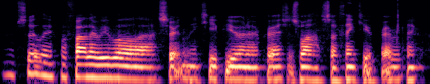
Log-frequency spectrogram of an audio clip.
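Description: A male host closing a talk show, speaking briskly and politely to his guest. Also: mid-range voice, little pitch movement, gravelly, a little mellow. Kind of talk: radio talk show hosting.

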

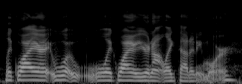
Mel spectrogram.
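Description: A woman hosting a casual comedy podcast with a loud voice, often half-yelling and laughing as she talks. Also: on the low side, fairly even intonation, fast, clean tone, no echo. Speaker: podcast host.

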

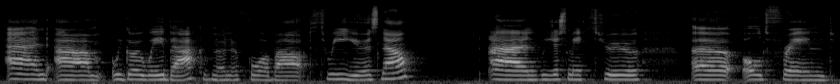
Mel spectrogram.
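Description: A woman's voice: mid-range voice, steady tone, slow, pushed and bright. A woman in her twenties hosting a casual interview, friendly and asking short questions. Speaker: interviewer, channel host.

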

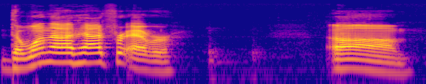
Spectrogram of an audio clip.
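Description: A man's voice: mid-range voice, a little slow, clean tone, dull audio. A man in casual podcast chat, swearing freely and acting out both sides of the conversations he tells about. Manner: animated storyteller, swears freely, acts out both sides of a dialogue.

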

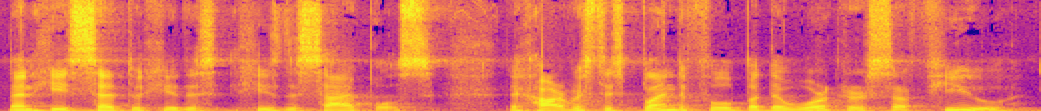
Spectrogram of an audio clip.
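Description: A man preaches with a Latvian accent, searching for words in English and filling pauses with "um" and "uh." His delivery is earnest and plain, at an ordinary middle pitch for a man. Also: a little mellow. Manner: halting English with many fillers, earnest. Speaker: guest preacher. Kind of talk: sermon.

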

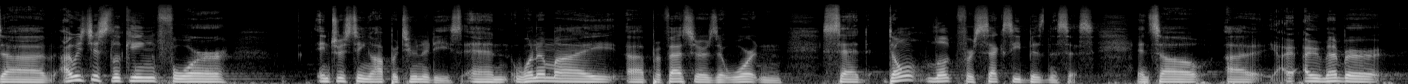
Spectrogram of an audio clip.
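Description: A man's voice: mid-range voice, dark tone. A middle-aged man, telling personal stories informally as an interview guest, recorded in an indoor space. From Guatemala, England and mostly New Orleans, USA. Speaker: interview guest, social entrepreneur. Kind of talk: conversational personal storytelling. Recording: reverberant room with long echo.

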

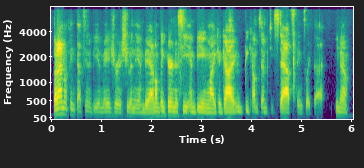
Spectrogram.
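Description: A man's voice: fairly low pitch, steady tone, rapid-fire, no room sound. A man co-hosting a casual basketball podcast, talking in a conversational way full of "I mean" and "like". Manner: conversational, many fillers like "I mean" and "like". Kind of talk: casual sports analysis chat. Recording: dry, slightly dull lo-fi audio.

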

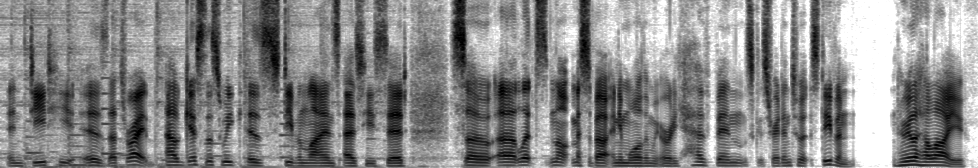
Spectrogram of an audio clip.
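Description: A man's voice: medium pitch, fairly quick, fairly bright tone, soft background music. A man hosting a podcast, asking short, jokey questions. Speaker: podcast host. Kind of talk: casual interview hosting.

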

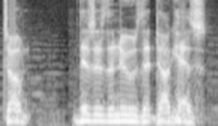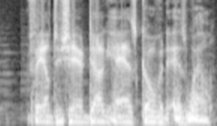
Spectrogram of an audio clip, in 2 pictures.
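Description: Gravelly mock-pompous man. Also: mid-range voice, steady tone, takes it slowly, fairly bright tone, faint music behind. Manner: rambling, folksy catchphrases, mock-pompous. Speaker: comedy podcast host. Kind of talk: improvised comedy banter.

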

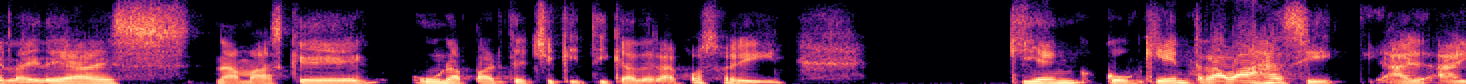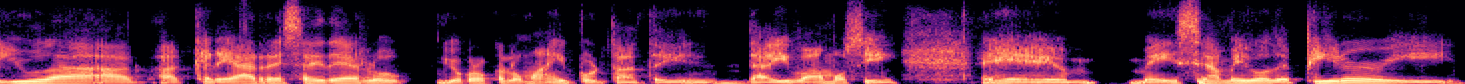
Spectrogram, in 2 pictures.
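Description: Man, hesitant answers, fairly high pitch, dry recording. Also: no room sound. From United States (raised in Miami). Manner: hesitant, many filler sounds. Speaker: doctor and founder, guest. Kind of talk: interview answers.

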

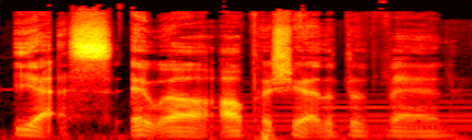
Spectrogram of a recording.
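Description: A man, a band singer chatting casually in an interview with halting, hesitant phrasing. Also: sits low, fairly even intonation, faint music behind. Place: inside a parked tour van.

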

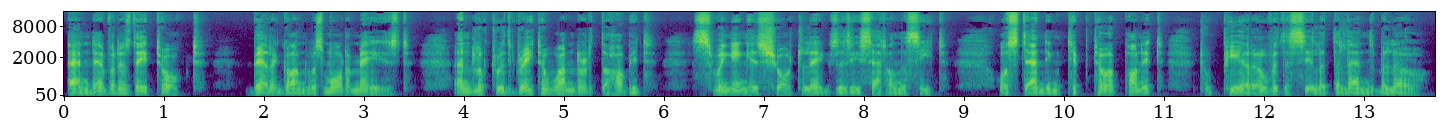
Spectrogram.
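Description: A man with a fairly low voice narrates a literary audiobook. His delivery is measured and made for storytelling. The sound is dry, with no audible room. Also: animated, no echo.

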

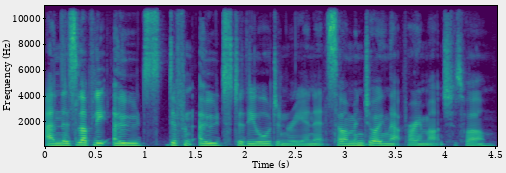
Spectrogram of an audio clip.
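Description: A woman's voice: low voice, fairly even intonation, fast, vocal fry, no room sound. A woman giving a conversational, articulate and discursive review of books as an expert guest. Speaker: non-fiction books expert, podcast guest.

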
